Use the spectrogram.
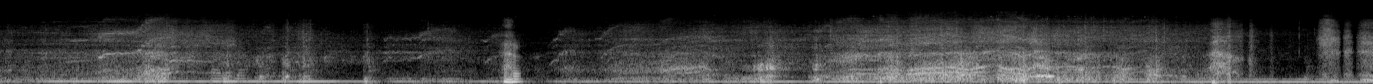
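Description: A Traxxas X-Maxx RC car runs at full throttle with a loud buzzing electric whine that rises and falls, mixed with tyre scrabble and thumps over rough ground, and voices shout briefly nearby.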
